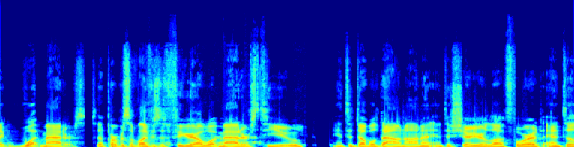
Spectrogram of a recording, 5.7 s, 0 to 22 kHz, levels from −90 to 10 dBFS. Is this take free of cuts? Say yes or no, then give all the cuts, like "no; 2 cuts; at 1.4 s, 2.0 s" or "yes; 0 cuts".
yes; 0 cuts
